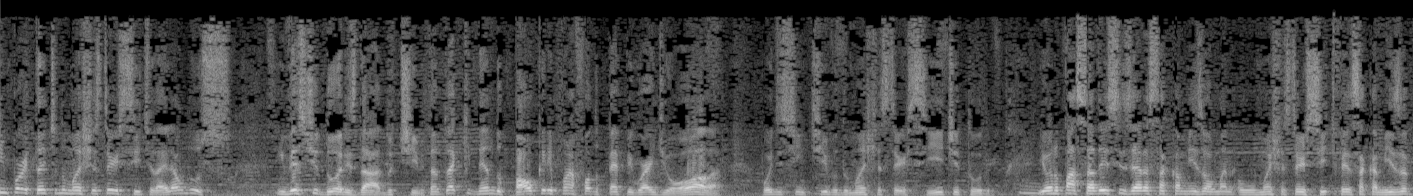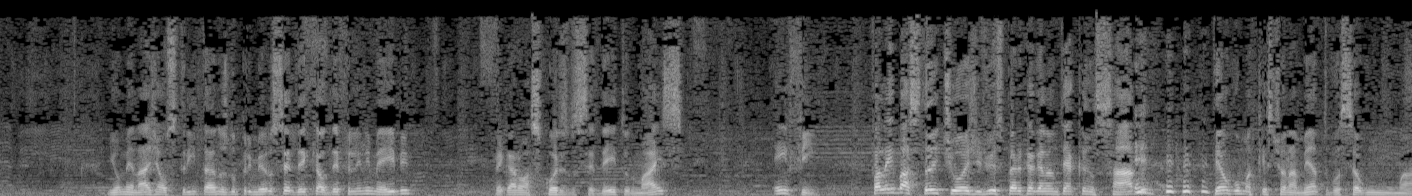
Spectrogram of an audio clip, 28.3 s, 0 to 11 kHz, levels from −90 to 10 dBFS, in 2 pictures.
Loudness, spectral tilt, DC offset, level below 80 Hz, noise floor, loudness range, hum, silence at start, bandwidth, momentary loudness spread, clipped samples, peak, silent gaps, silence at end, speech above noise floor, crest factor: -16 LUFS; -5 dB/octave; under 0.1%; -42 dBFS; -37 dBFS; 5 LU; none; 0 s; 10.5 kHz; 12 LU; under 0.1%; -2 dBFS; none; 0 s; 22 dB; 14 dB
